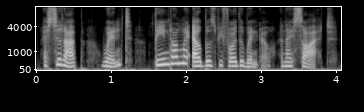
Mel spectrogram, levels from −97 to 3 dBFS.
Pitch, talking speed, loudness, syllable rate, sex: 245 Hz, 220 wpm, -19 LUFS, 6.3 syllables/s, female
